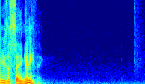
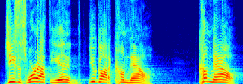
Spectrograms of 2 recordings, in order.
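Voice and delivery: loud, desperate begging, higher; urgent plea; 5 semitones higher, 5 dB louder than usual. Acted. Jairus urging Jesus to hurry to his daughter, loud and desperate. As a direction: beg him to come right now. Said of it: "It's, it's intense".

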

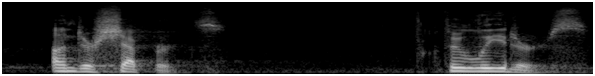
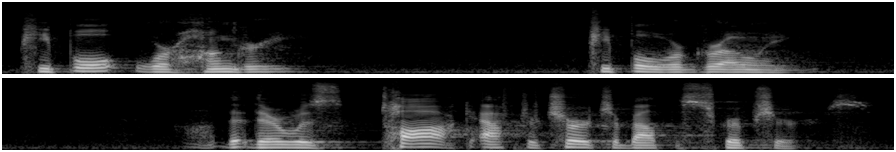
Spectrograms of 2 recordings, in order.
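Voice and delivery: ordinary talk

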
